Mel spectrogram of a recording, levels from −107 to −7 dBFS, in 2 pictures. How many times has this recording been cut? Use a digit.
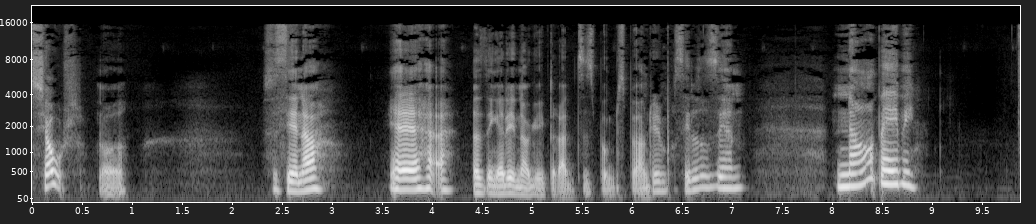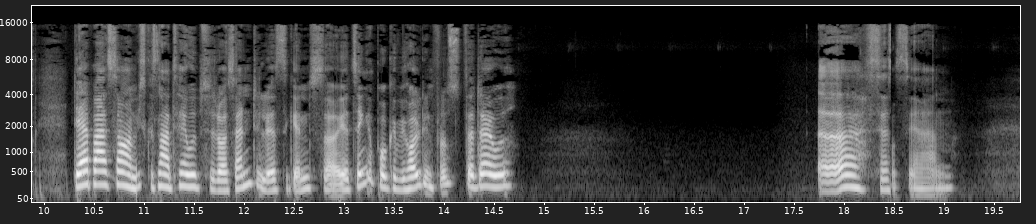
2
